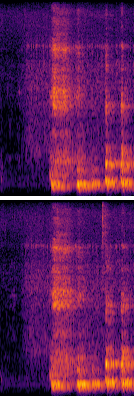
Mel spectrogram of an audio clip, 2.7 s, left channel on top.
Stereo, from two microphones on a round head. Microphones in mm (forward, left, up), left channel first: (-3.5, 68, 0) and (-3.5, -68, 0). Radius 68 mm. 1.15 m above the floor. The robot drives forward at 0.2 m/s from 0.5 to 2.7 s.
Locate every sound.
1.0 s a giggle: 40° left (ahead or behind), 0.7 m; by 2.6 s 60° left (ahead or behind), 0.5 m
